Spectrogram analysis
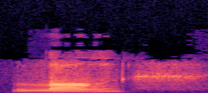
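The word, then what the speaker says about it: rlung: R and then capital l u n g long or l o o n is the way You' pronounce it and L translates as wind right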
